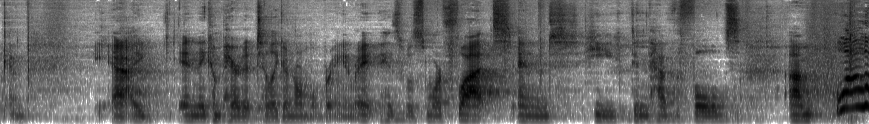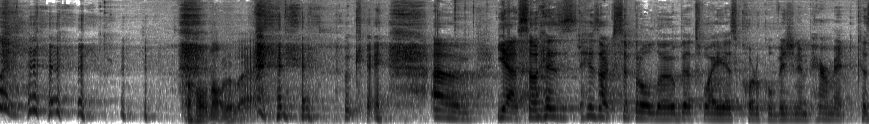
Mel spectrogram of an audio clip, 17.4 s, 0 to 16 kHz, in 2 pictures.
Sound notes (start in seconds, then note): 8.5 laughs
